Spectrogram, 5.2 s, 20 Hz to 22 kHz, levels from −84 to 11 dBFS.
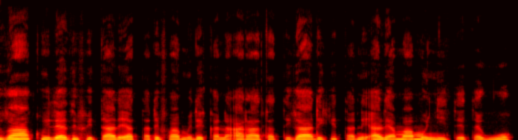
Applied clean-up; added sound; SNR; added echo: none; none; none; none.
